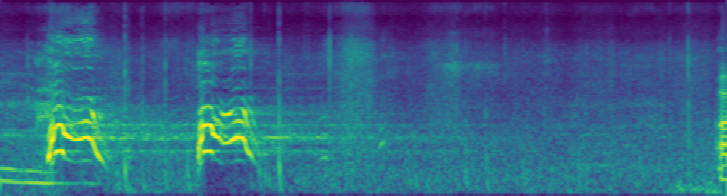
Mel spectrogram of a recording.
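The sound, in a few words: person imitating a dog barking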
